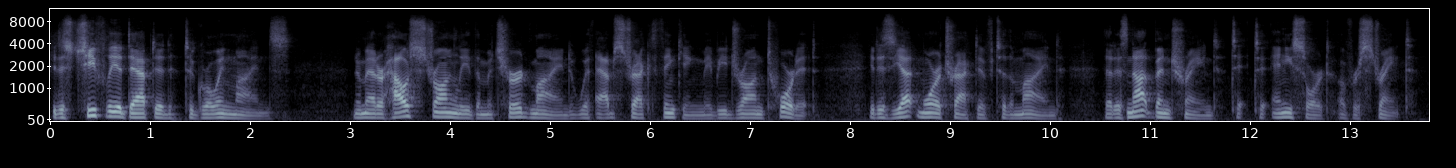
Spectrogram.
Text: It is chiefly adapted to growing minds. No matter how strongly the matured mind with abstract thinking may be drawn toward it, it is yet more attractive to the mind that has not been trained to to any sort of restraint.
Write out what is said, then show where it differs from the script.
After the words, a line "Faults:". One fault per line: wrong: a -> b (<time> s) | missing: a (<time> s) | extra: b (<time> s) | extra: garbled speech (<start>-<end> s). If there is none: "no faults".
It is chiefly adapted to growing minds. No matter how strongly the matured mind with abstract thinking may be drawn toward it, it is yet more attractive to the mind that has not been trained to to any sort of restraint.
Faults:
no faults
